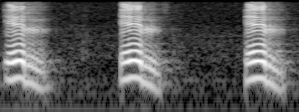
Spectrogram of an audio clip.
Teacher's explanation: رأس اللسان مع ما يليها من الحنك الأعلى، تقول إر إر إر، وهي أدخل في ظهر اللسان من النون كما ذكرنا. · Term: الراء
